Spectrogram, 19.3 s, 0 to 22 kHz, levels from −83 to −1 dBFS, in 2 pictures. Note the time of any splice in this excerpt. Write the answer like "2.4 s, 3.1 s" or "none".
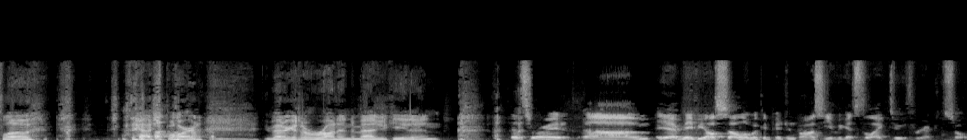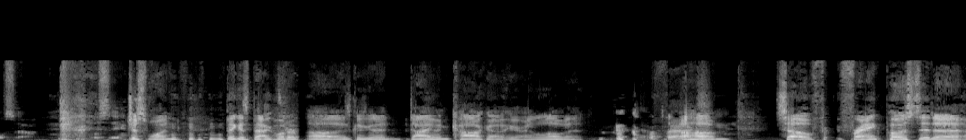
12.6 s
